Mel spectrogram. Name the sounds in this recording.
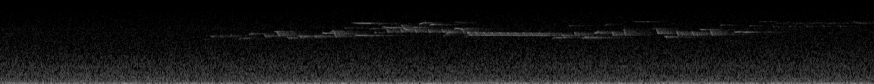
Winter Wren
